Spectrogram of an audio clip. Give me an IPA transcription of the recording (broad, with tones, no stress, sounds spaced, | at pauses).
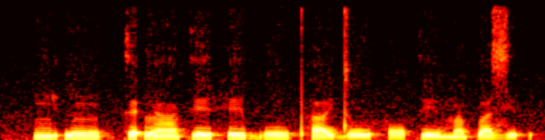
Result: ɲ ɪ˦ ʔ w ũ˦˨ | k ɛ˦ ʔ l ã˨ k e˦˨ ɪ̯ h e˦˨ ɪ̯ b o˦ ʊ̯ pʰ a˨ ɪ̯ d o˨ ʊ̯ h ɔ˦ k e˦˨ ɪ̯ m ã˦˨ p ä˦˨ z ɪ˦ ʔ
